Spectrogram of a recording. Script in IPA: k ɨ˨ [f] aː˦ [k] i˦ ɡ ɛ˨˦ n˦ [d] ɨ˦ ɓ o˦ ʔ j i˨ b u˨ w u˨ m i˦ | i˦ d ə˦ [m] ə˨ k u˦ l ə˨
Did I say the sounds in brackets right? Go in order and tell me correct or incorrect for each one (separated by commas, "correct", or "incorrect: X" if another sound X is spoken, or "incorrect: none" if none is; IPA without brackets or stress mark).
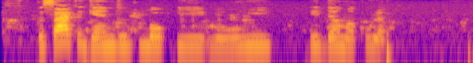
incorrect: s, correct, correct, correct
